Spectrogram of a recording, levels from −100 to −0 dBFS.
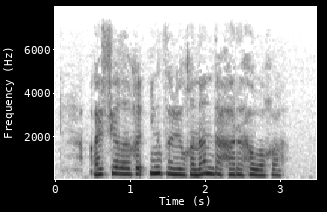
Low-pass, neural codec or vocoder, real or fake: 7.2 kHz; none; real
